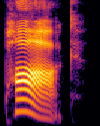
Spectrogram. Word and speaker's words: park: The same thing happens when the R is followed by a consonant. Think of words like park, which becomes pak, or hard, which sounds like had.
